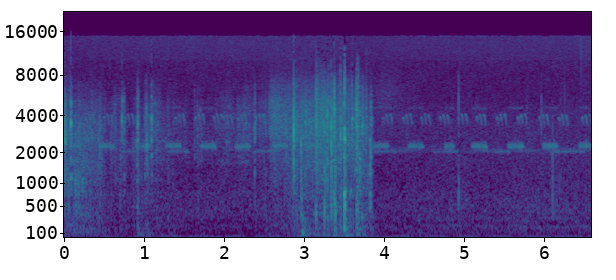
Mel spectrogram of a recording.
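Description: Crickets chirping in a steady, even rhythm, about two to three chirps a second. About three seconds in comes a brief rustling with a few sharp clicks.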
